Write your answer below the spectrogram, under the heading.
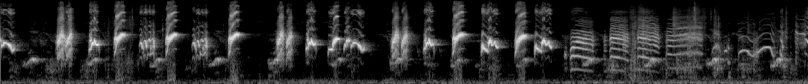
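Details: Sooty-headed bulbul mimicking other species: a rhythmic series of loud sharp chirps, then a switch to rapid trilled rattling phrases and looping whistled notes near the end.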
